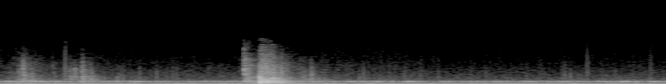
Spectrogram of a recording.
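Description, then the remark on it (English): A single door thuds shut partway through, a short, fairly loud knock against a steady low mechanical hum that runs throughout. No one speaks. “as Agent Z carefully studied the papers from the Colonel's desk, the door opened again”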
